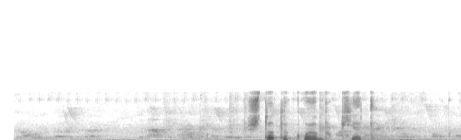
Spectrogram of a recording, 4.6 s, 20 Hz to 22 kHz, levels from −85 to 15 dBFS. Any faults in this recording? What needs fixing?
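Damaged data in the compressed stream causes two brief glitches in the speech, at 2.00 s and from 4.48 to 4.50 s. Corrupted frames cannot be decoded correctly. The decoder loses sync and hunts for the next valid frame. Verify file integrity and use error-checked transfer or storage.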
